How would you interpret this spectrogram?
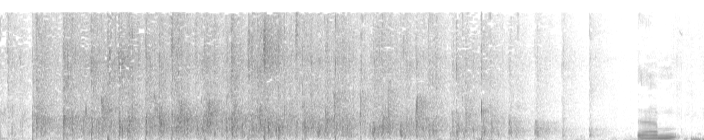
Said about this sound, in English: I was ready to clap. Oh, I thought you were going to ask another question. You want to clap? Okay, clap. Thank you very much.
